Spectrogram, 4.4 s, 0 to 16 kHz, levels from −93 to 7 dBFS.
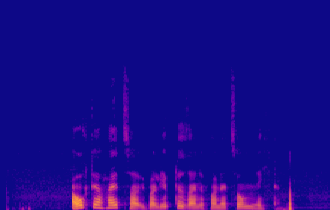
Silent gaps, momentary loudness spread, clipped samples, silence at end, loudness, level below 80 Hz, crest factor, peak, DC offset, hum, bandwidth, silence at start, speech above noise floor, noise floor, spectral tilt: none; 17 LU; under 0.1%; 0.5 s; -26 LUFS; -56 dBFS; 24 dB; -2 dBFS; under 0.1%; none; 8 kHz; 0.95 s; 49 dB; -74 dBFS; -9 dB/octave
